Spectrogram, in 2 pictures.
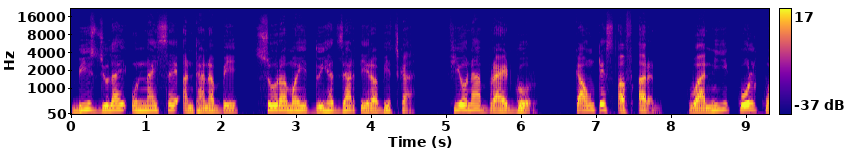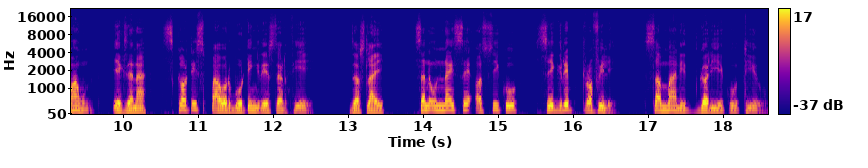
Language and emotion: Nepali, neutral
